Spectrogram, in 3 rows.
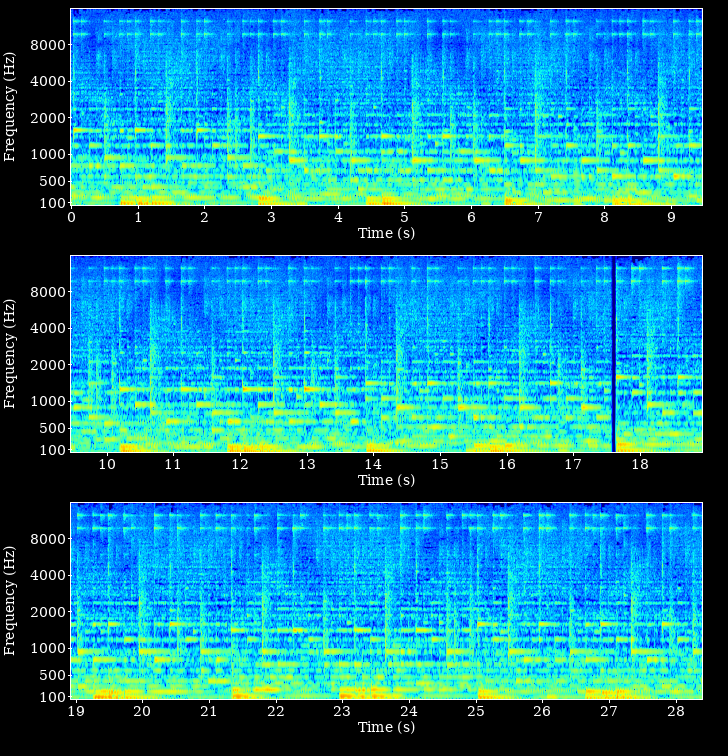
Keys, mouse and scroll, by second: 0.3-1.0 drag, 1.8-2.3 scroll down 1, 8.1-8.8 scroll down 1, 11.0 ctrl+a, 11.4 ctrl+s, 13.7-14.1 scroll down 1, 14.5 click, 14.8-15.5 scroll down 1, 15.5 click, 15.7-16.1 scroll down 1, 16.1 s, 16.4 x, 16.7 click, 17.1 Tab, 17.3 click, 19.9-20.6 click, 21.0 2, 21.1 click, 22.8 click, 24.0-24.3 scroll down 1, 24.3 e, 28.0-28.4 scroll up 1.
